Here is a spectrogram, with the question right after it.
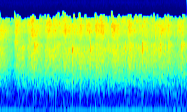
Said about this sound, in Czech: Pánové, i vám patří potlesk za přípravu tohoto semináře.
